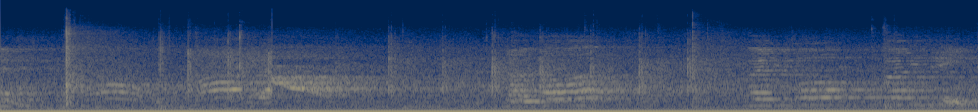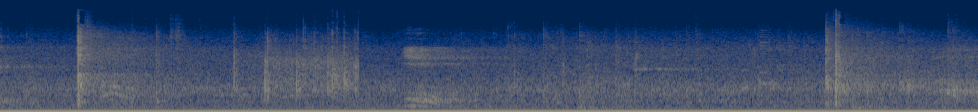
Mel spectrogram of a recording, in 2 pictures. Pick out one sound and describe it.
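A shuttlecock is smacked back and forth by rackets in a large echoing hall.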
